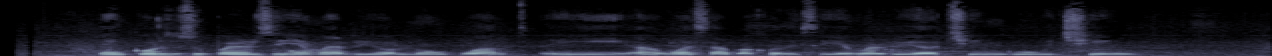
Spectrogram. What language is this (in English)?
Spanish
